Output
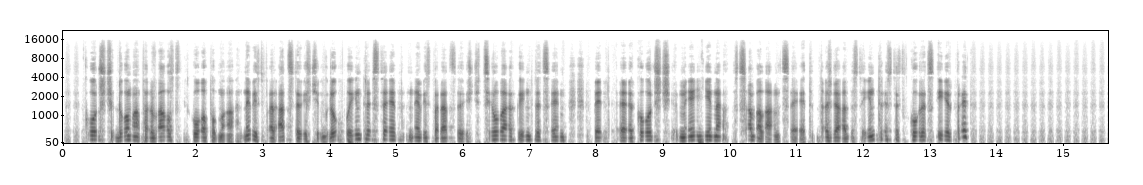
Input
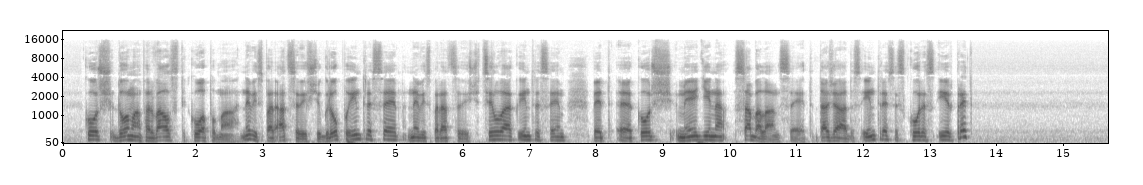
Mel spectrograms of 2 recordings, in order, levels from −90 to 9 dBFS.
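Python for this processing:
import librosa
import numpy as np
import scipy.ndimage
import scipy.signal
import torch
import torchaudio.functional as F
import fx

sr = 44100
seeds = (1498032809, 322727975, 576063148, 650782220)

p1 = fx.level_steps(x, sr, step_db=19)
p2 = x + (p1 * librosa.db_to_amplitude(-2.0))
y = fx.granulator(p2, sr, seeds[0], grain_ms=127.0, per_s=7.8, spray_ms=14.0, spread_st=0)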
